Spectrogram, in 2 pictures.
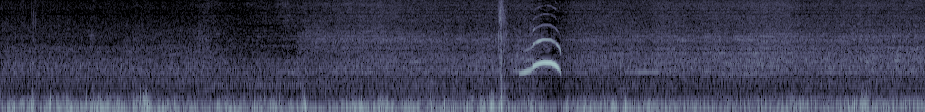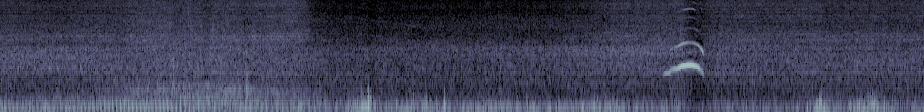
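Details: Baby monkey Momo cries loudly on rocks as its father leaves. Two loud arched whining cries, rising then falling, come about eleven seconds apart over a steady engine-like rumble and hiss.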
